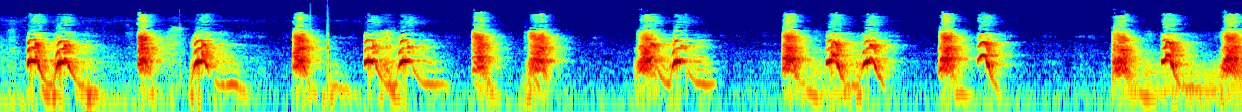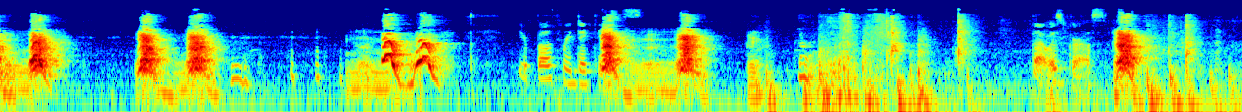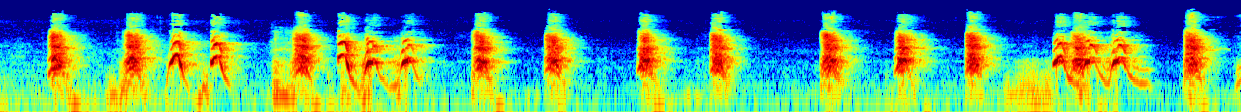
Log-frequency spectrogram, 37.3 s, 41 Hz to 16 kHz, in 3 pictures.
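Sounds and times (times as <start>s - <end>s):
dogs barking in sharp yaps: 0.2s - 2.3s, 2.9s - 5.6s, 6.4s - 7.0s, 7.8s - 10.0s, 11.1s - 13.1s, 13.8s - 14.7s, 16.2s - 16.9s, 18.4s - 19.5s, 23.6s - 23.9s, 25.3s - 30.6s, 31.2s - 32.2s, 33.0s - 34.8s, 35.4s - 37.0s
dog growling low: 18.7s - 20.6s.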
